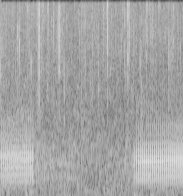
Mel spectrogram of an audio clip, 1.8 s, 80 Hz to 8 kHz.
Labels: {"label": "biophony, croak", "recorder": "SoundTrap 500"}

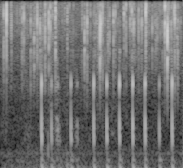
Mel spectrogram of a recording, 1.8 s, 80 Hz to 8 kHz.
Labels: {"label": "biophony, knock", "recorder": "SoundTrap 300"}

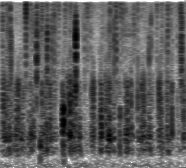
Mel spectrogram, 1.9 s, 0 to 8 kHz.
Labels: {"label": "biophony, sea urchins (Echinidae)", "recorder": "SoundTrap 600 or HydroMoth"}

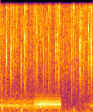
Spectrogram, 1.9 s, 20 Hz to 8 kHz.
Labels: {"label": "biophony, croak", "recorder": "SoundTrap 500"}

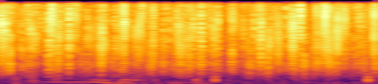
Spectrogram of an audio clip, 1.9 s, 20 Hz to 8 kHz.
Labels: {"label": "biophony, cascading saw", "recorder": "SoundTrap 600 or HydroMoth"}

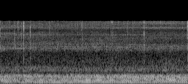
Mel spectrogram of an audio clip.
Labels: {"label": "anthrophony, boat engine", "recorder": "HydroMoth"}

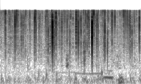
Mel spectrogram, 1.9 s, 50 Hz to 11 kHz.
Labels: {"label": "biophony, cascading saw", "recorder": "SoundTrap 600 or HydroMoth"}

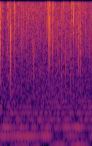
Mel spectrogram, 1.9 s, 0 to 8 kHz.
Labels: {"label": "biophony, midshipman", "recorder": "SoundTrap 500"}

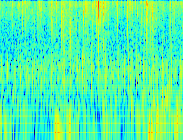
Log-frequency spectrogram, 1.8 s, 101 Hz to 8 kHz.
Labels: {"label": "biophony, rattle", "recorder": "SoundTrap 500"}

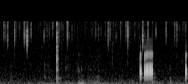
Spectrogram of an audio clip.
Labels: {"label": "biophony, knock croak", "recorder": "SoundTrap 300"}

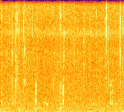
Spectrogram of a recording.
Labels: {"label": "ambient", "recorder": "HydroMoth"}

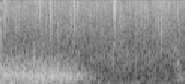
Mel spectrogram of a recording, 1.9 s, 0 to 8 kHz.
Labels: {"label": "biophony, growl", "recorder": "SoundTrap 500"}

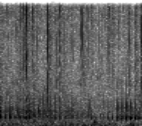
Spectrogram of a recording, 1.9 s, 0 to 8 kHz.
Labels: {"label": "biophony, rattle response", "recorder": "SoundTrap 500"}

